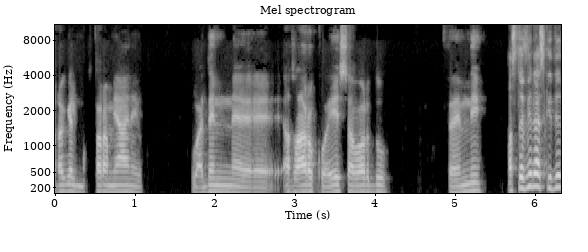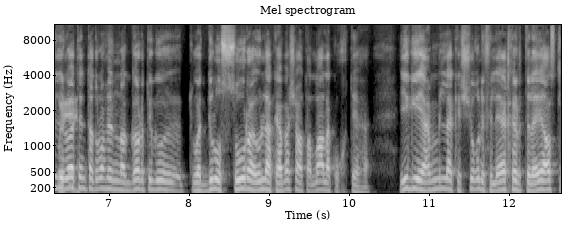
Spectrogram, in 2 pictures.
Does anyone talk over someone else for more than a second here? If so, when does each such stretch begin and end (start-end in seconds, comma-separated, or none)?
none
